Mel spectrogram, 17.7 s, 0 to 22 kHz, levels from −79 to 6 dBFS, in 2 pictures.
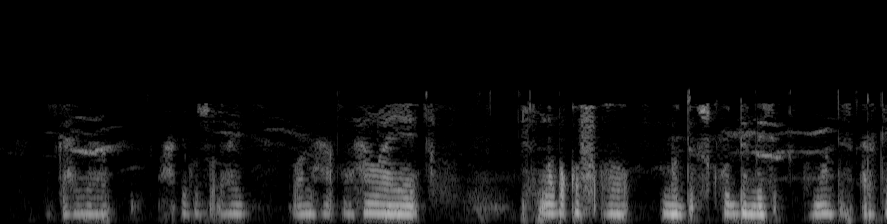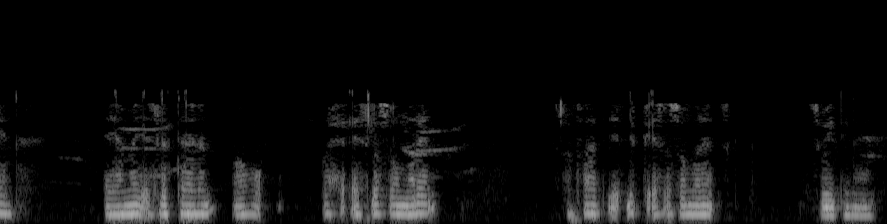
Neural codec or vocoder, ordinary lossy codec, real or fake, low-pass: none; AAC, 16 kbps; real; 19.8 kHz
